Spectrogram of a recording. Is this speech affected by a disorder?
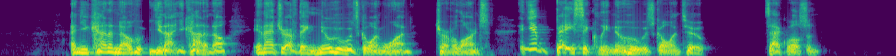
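Yes: vocal cord surgery recovery; voice still sounds bad to new listeners, best in two weeks, talking painless, not yet back.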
